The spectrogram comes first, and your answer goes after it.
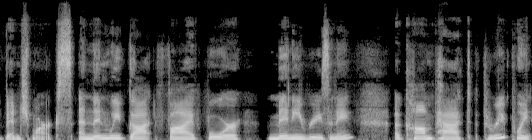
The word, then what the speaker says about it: Phi-4: Um, and that's I think part of what makes it so hard to pronounce is there was 53 and then it almost sounds like you're saying five, but um yeah, you're right.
